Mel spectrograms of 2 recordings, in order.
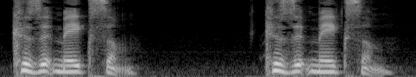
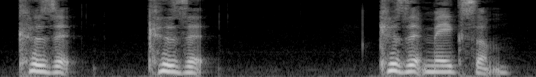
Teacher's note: The Z sound links to the next word, it.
